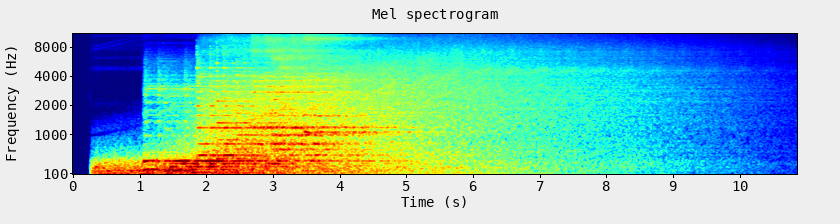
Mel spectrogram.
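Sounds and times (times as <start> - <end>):
space jingle: 1.1 - 5.3.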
